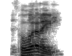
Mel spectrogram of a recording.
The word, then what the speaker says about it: Paoletti: Because your last name rhymes with spaghetti. Paoletti.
